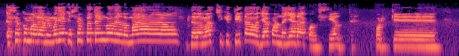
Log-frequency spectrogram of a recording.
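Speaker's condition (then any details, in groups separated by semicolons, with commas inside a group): Cleft lip and palate; since early childhood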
